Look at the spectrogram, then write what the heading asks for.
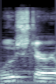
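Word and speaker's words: Worcester: we actually filmed in Wooster which is like War Chester spelled like that in Massachusetts so we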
